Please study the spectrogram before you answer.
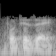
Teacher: That Fotidze, rather than Fotidzai, watch for the epsilon iota there. It's always an A sound.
